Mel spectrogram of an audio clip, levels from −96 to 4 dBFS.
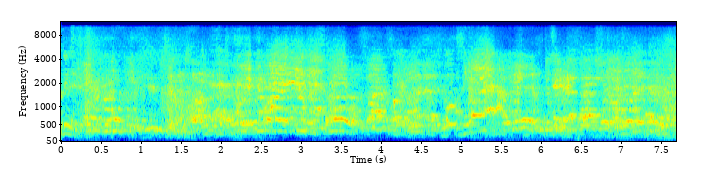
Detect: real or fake fake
